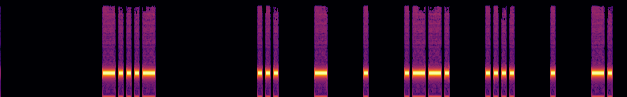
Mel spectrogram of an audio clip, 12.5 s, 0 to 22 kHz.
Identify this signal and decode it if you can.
Morse code, heard as a keyed tone, about 15 wpm, spaced as for 8 wpm, 1000 Hz. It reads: <BT> STEPHEN
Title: 8 WPM morse code quotes for Fri, 01 Mar 2024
